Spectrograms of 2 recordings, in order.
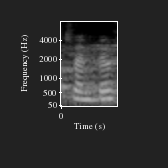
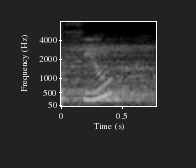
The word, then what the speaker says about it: sew: First sentence हमारा क्या है? My mother, SEWS। क्या है वर्ड? SEWS। इसको हम जनरली बोलते हैं स्यू, लेकिन जो इसकी करेक्ट प्रोनाउंसिएशन है वो है सो। SEW, सो।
